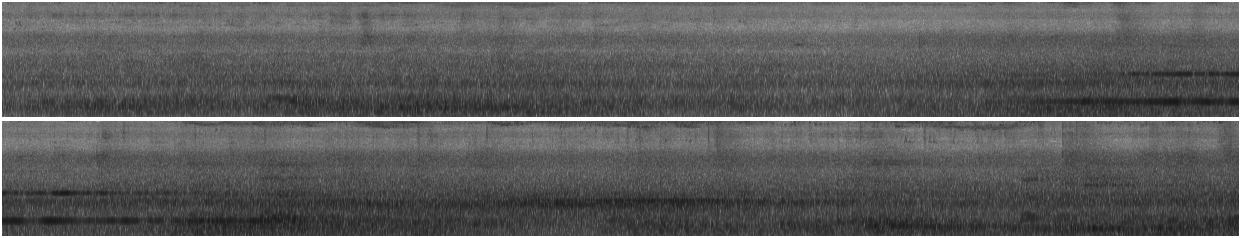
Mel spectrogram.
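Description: A model train rumbles and clatters along its track.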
